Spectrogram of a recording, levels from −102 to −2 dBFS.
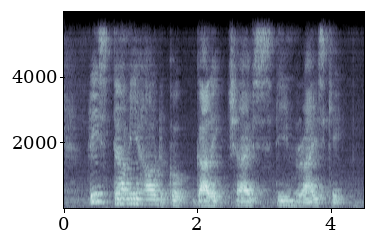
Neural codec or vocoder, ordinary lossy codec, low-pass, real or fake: vocoder, 24 kHz, 100 mel bands, Vocos; Opus, 64 kbps; 5.4 kHz; fake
